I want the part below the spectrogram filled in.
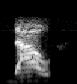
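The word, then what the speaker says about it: Dao: That gap, yeah, that, you see, the Tao, you know, the Tao, T as in Tom, A-O, or they pronounce it Tao, D as in David, A-O.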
